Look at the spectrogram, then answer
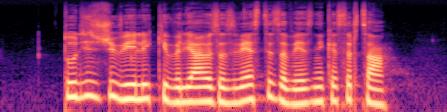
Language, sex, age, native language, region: Slovenian, female, 50-59, Slovenian, Coastal Karst region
